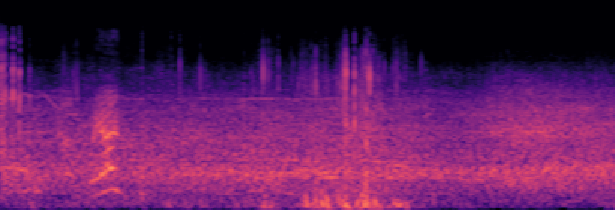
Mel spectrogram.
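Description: Steady stadium crowd noise picked up on a football player's body microphone. There is a short grunt just under a second in, and a cluster of dull thuds near the middle as the player is in contact on the field.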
